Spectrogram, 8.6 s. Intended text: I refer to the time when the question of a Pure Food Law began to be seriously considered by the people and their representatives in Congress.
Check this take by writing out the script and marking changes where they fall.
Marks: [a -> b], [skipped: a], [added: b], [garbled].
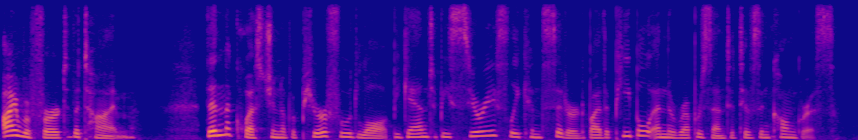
I refer to the time [when -> then] the question of a Pure Food Law began to be seriously considered by the people and their representatives in Congress.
